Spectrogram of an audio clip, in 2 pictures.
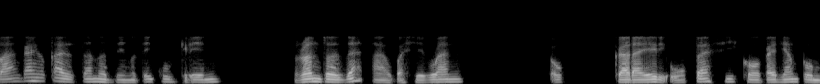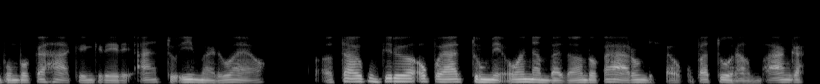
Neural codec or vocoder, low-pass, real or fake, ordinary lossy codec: codec, 16 kHz, about 1 kbps, DyCAST, with the encoder's durations; 3.6 kHz; fake; Opus, 24 kbps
